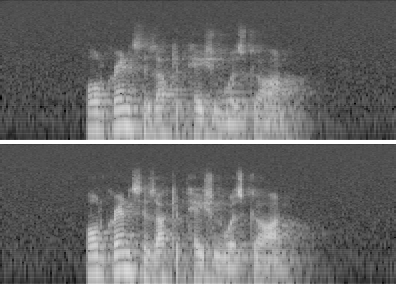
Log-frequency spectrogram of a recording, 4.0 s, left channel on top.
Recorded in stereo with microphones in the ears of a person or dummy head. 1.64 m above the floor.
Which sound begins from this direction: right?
A man speaking, at 0.9 s.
